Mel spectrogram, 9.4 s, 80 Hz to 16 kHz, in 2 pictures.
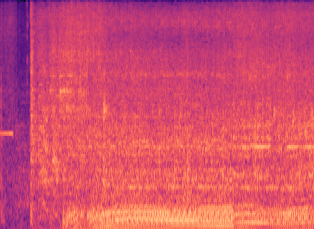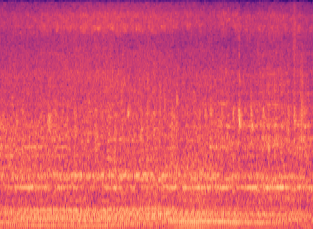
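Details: Mazda 6 after engine failure cranks, catches and settles into a rough idle with irregular ticking and rattling, new abnormal engine noises; cause not yet known, teardown and diagnosis planned.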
